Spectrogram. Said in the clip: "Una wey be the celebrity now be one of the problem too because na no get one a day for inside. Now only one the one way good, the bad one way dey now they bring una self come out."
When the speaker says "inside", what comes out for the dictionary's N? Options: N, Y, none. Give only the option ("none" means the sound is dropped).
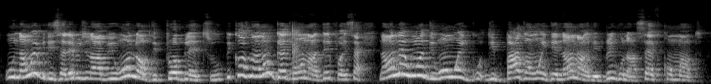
none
